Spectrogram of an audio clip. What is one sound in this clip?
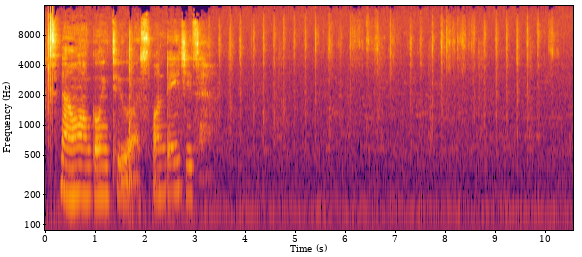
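Paper rustles softly as hands handle it.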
